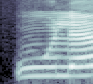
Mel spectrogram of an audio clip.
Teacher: हर्फ मद के बाद हमजा उसी लफ्ज में है, लिहाजा मद्दे मुत्तसिल होगा, 3 से 4 अलिफ खींचेंगे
